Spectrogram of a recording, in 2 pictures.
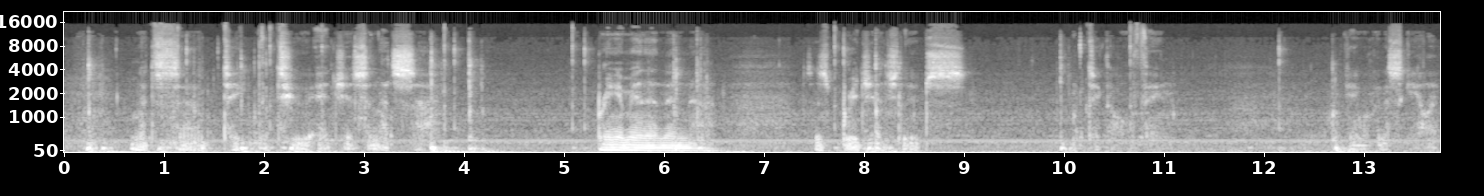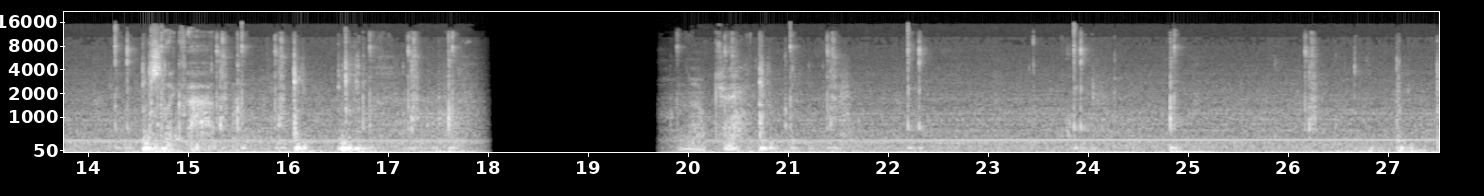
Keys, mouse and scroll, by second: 0.3 alt+a, 1.1 alt+shift+click, 2.5 middle click, 3.7 e, 4.1 s, 6.4 ctrl+e, 8.1 alt+a, 9.9 a, 10.7 click, 12.7 s, 14.7 alt+a, 14.8 alt+middle click, 15.5 middle click, 16.1 Tab, 16.6 alt+a, 16.8 middle click, 17.5 scroll up 2, 17.6 middle click, 18.7-19.1 scroll down 3, 19.6 click, 19.9 middle click, 20.8 Tab, 21.0 middle click, 24.9 middle click, 27.1 3, 27.2 scroll up 2.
